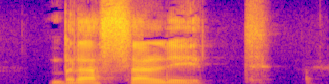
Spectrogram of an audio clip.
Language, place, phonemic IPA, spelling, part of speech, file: Occitan, Béarn, /bɾa.sa.ˈlet/, braçalet, noun, LL-Q14185 (oci)-braçalet.wav
- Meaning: bracelet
